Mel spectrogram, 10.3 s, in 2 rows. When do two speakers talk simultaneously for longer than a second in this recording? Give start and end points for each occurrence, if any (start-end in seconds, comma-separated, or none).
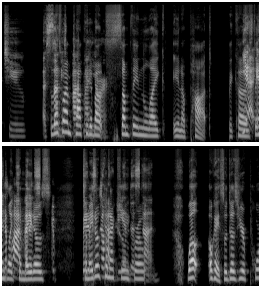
0.9-2.1, 4.8-6.1, 6.8-8.0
